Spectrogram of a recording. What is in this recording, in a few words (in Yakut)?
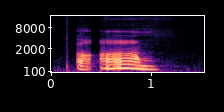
"p'a'aam", sahaptin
